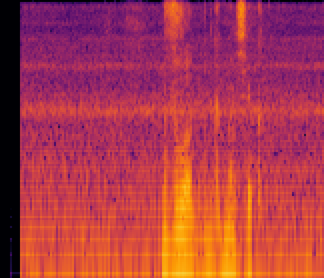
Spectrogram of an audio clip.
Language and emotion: Russian, angry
